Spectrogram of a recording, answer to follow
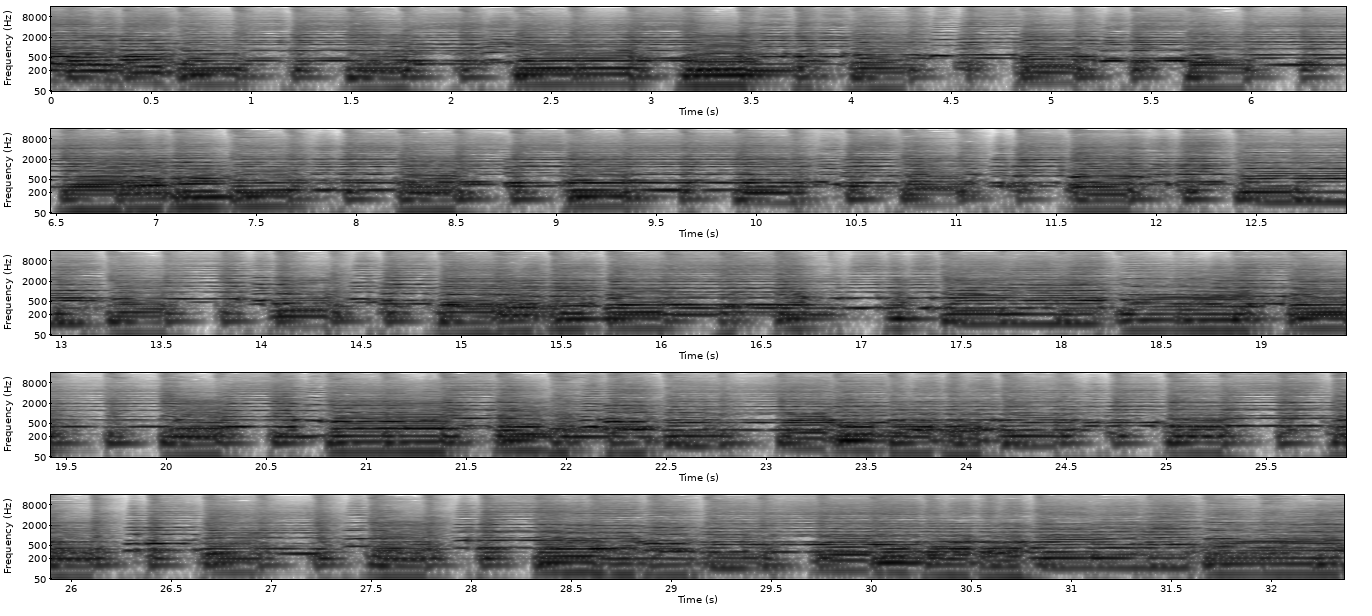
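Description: A Lanzinger diatonic button accordion (Steirische Harmonika) playing a traditional tune: a melody in several voices over a steady beat of bass and chord buttons, without a break.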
